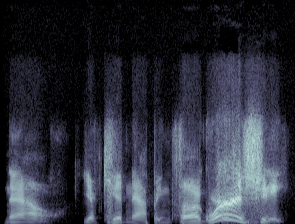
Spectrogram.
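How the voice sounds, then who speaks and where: An actor playing a hard-boiled, blustering and rather dim private detective, talking tough slang in a comic noir staged reading. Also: male voice, on the low side, huge pitch swings, slow pace, sharp tone, no room sound, heavily acted. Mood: menacing.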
